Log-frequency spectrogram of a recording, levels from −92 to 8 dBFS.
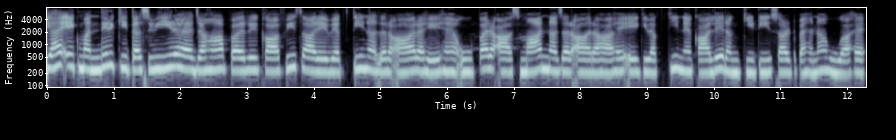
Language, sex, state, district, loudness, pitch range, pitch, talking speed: Hindi, female, Bihar, Gopalganj, -15 LUFS, 220-255 Hz, 230 Hz, 150 wpm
